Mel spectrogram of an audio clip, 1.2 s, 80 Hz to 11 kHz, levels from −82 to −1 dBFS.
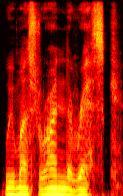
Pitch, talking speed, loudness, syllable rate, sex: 100 Hz, 245 wpm, -16 LUFS, 4.4 syllables/s, male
